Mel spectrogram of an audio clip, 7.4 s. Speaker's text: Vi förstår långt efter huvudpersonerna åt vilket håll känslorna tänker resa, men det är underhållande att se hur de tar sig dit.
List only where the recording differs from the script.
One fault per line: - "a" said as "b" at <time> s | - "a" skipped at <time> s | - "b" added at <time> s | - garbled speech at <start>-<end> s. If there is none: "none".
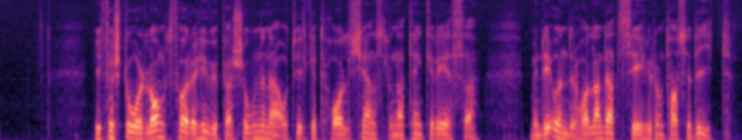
- "efter" said as "före" at 1.7 s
